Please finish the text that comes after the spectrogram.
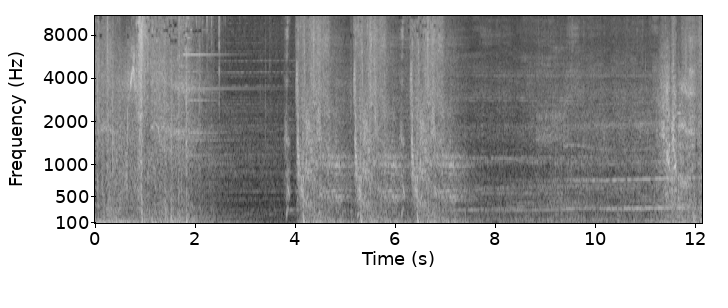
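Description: Spells cast in combat in Hogwarts Legacy, including Incendio and Expelliarmus, land as loud booming impacts and blasts at a few points over a rumbling, busy background, with sustained tonal magic effects between.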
